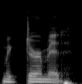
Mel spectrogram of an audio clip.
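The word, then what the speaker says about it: McDiarmid: that one pronounce b pronounced like mcdermid mcdermid where the ministry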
